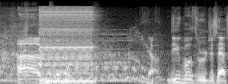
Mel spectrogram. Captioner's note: laughter; buzzer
